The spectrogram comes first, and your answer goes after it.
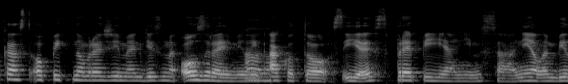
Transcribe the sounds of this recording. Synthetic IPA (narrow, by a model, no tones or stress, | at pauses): kast̪ɔpit̪nɔmɾɛʒimɛɡɟɛzmɛʔɔzɾɛjmiliakɔt̪ɔzjɛspɾɛpiːjaɲiːmsaɲɪɛlɛnbi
